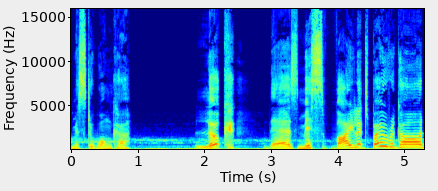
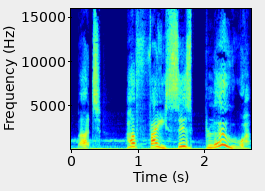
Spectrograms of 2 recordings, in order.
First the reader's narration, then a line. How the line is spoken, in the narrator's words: cried Grandpa Joe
